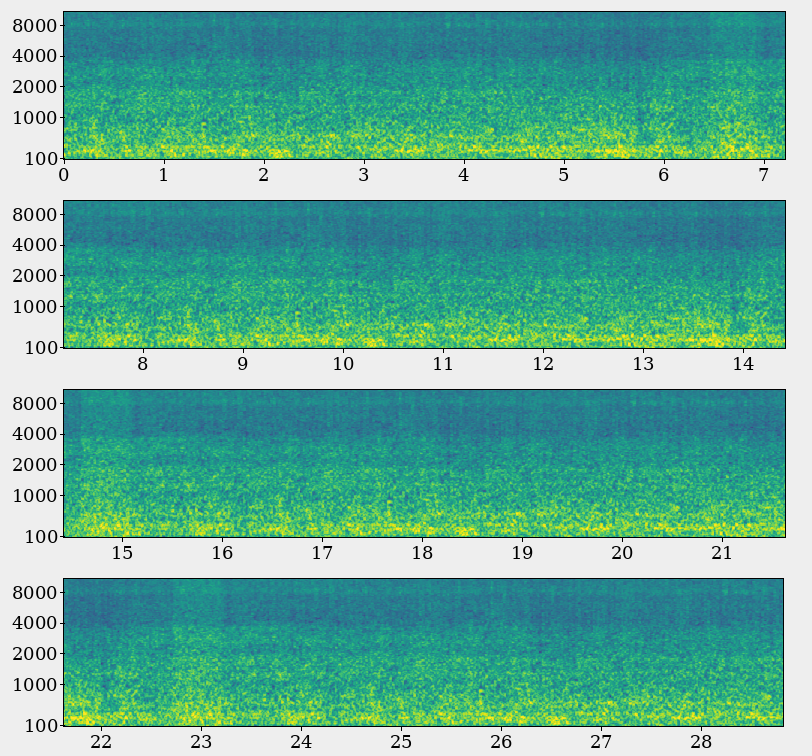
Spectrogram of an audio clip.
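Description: Heavy rain pouring steadily: a dense, even hiss with a few brief swells.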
